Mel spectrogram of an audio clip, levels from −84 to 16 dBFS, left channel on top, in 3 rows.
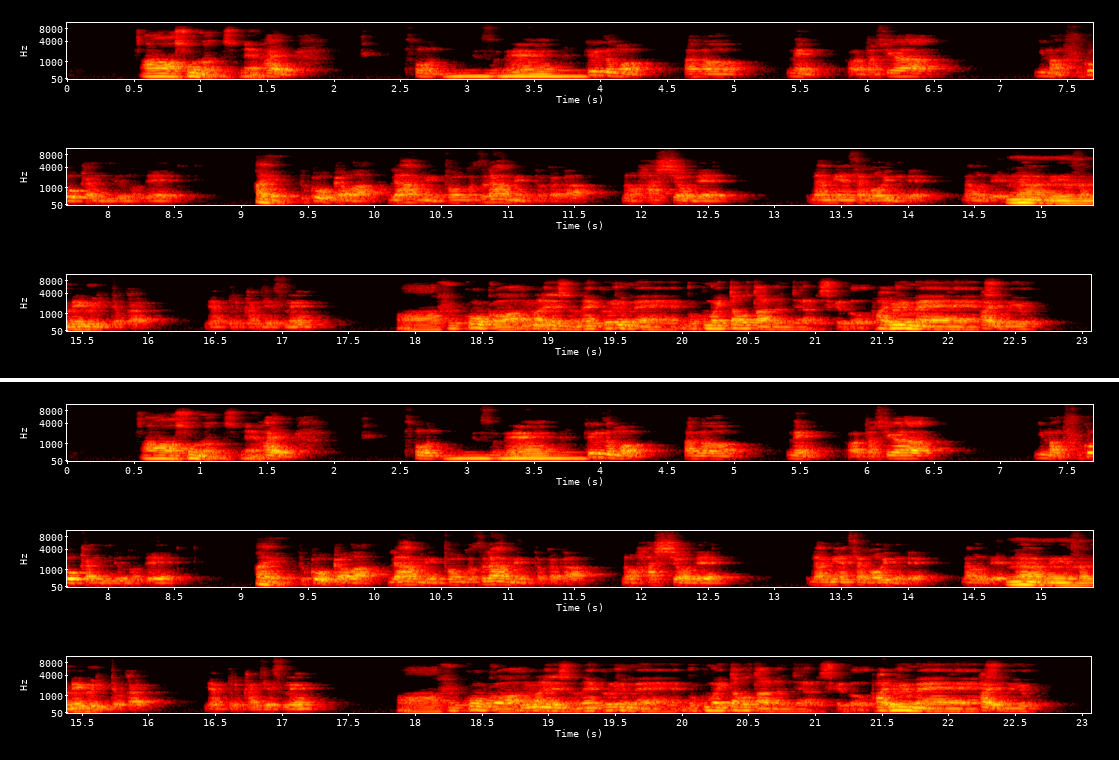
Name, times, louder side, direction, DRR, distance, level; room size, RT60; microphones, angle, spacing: voice 1, 0.5-1.5 2.8-3.9 9.1-9.3 14.7-15.6 17.9-22.6, left 1 dB, 35° left, -3 dB, 0.6 m, -25 dB
voice 2, 1.5-1.9 2.6-2.8 3.2-3.6 3.9-4.3 4.6-5.0 5.4-5.6 5.8-6.5 7.3-8.5 9.5-11.6 11.9-12.6 13.2-14.1 14.4-16.0 16.4-17.2 18.8-19.1 21.4-21.6 22.2-22.4, right 4 dB, 75° right, -1 dB, 0.8 m, -27 dB
2.4 x 2.3 x 2.4 m, 0.42 s
head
